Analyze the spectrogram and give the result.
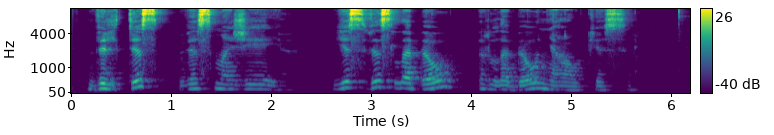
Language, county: Lithuanian, Vilnius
